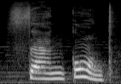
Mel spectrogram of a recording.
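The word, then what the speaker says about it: cinquante: कैरोंत सीस 50 के आगे अब हमारे पास सैंकोंत, सैंकोंत, सैंकोंत, ठीक है।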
